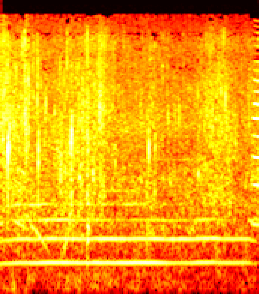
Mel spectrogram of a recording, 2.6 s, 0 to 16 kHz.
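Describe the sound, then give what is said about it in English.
The motor of a boat taking swimmers to Alcatraz around 8 a.m. drones steadily, its even hum running unbroken under a wash of wind and water noise, with no one speaking. “Around 8 a.m., the PathStar swimmers board a boat to Alcatraz.”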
